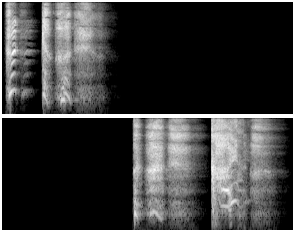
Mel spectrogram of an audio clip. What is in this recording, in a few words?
cinematic voice; lineage2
